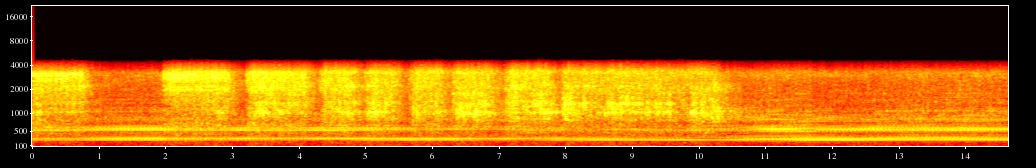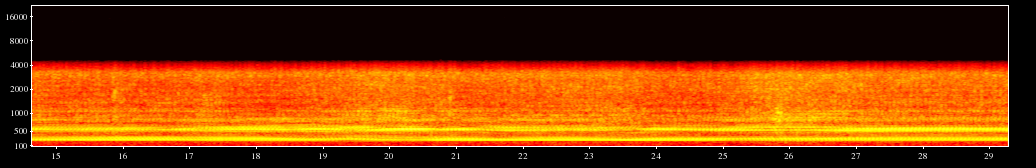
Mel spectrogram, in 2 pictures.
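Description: A used Dodge Intrepid 2.7-litre V6 engine running out of the car, with a steady idle drone. In the first ten seconds a string of short, sharp bursts of noise rides over it, then it settles to a steady run.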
